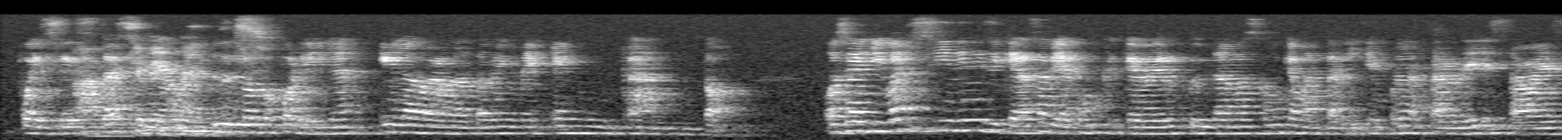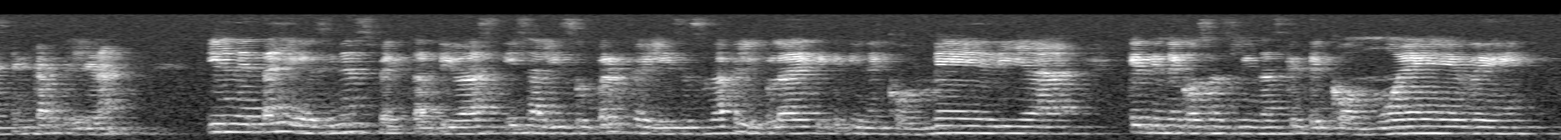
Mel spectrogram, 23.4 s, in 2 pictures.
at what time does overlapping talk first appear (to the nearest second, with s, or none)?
1 s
